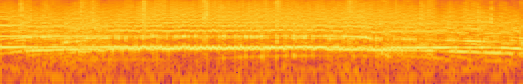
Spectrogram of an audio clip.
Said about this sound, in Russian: Музыканты выходят на сцену. И вы можете слышать этот сумасшедший вой толпы.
